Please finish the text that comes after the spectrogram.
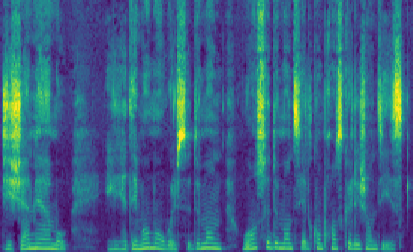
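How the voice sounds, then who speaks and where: A woman voicing a gossiping small-town neighbor who confides scandal in hushed, shocked tones. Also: medium pitch, steady tone, fast talker, slightly rough.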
